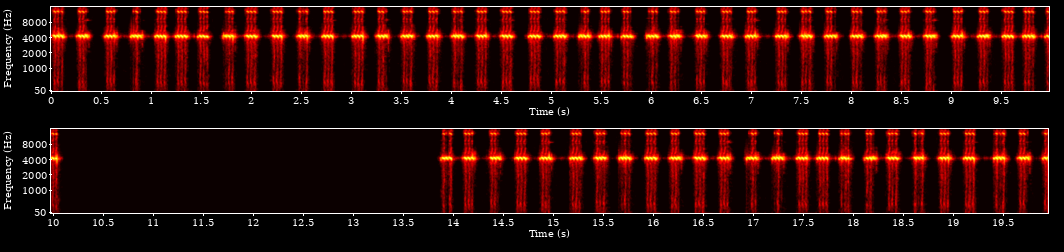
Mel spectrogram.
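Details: Cricket sound used as song material for murai batu birds, played at night: rapid, high, evenly spaced chirps about four per second, breaking off for several seconds midway before resuming in the same steady rhythm.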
